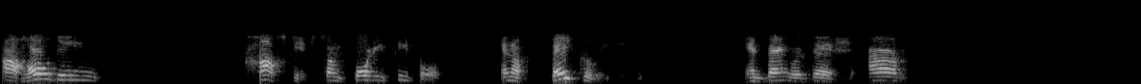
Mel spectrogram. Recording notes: LIVE and call-in broadcast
